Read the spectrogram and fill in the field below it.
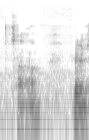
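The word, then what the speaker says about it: زاي: 특히 자이 발음을 하실 때에는 살짝 모래로 사포를 긁는 느낌으로 즈 발음을 해주시면 돼요. 그래서 자이 라고 해주면 됩니다.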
